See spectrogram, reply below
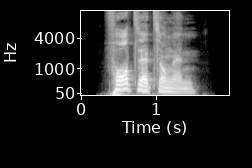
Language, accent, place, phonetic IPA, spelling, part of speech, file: German, Germany, Berlin, [ˈfɔʁtˌzɛt͡sʊŋən], Fortsetzungen, noun, De-Fortsetzungen.ogg
- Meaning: plural of Fortsetzung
